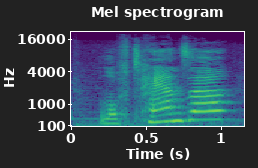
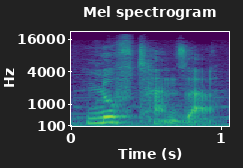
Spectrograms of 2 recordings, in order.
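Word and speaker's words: Lufthansa: In English, people usually say Lufanza, but in German, we say Lufanza. So, the emphasis on the first syllable, Lufanza versus Lufanza.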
